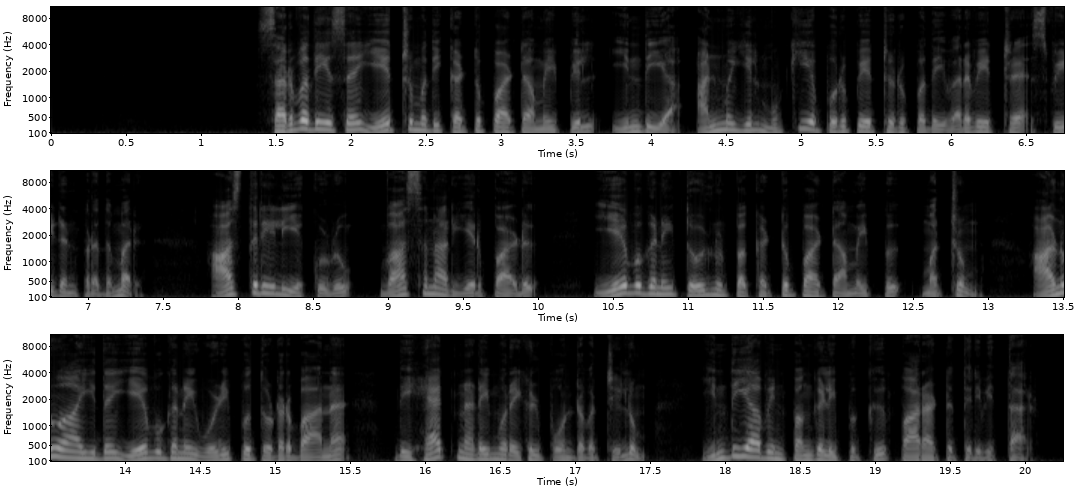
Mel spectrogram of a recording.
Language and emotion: Tamil, neutral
